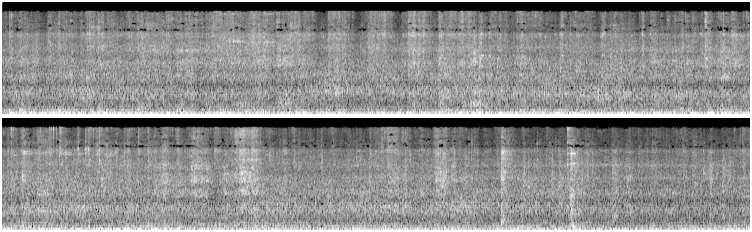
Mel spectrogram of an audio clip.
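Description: Freight train of covered grain hopper cars rolling past close by: a steady low rumble of steel wheels on the rails, with scattered sharp clicks and clacks.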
